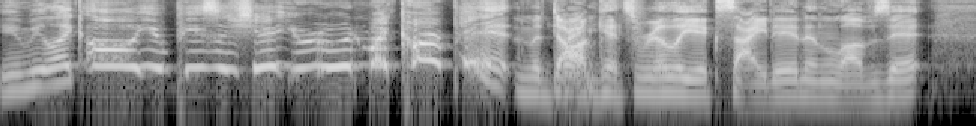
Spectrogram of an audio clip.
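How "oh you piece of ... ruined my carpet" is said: upbeat, peppy, bright cheerful tone, very high and loud. Showing how to scold a dog in a peppy voice: very peppy tone. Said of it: "If you say something very, like, peppy".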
